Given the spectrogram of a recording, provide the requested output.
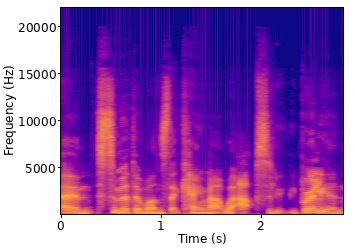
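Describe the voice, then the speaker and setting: Very fast speech from a woman in a northern English accent, medium pitch, bright and sharp tone, with monotone, flat intonation. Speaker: podcast host. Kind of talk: interview.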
